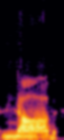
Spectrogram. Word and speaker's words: knob: and the rule says when the K and N are together at the beginning of a word or syllable the K is silent and only that is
